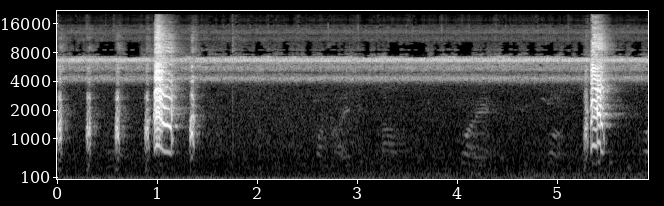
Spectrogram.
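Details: Wild red junglefowl hen recorded 31 May 2023: a few soft clucks lead into a loud raspy call, then quiet before a second harsh call, all over a shrill insect background.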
